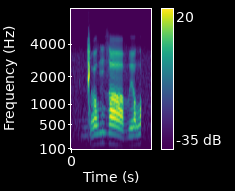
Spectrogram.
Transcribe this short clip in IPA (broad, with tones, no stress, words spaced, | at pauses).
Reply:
ɡ͡ǁœ˧˥lˠnzaː˥˩vɪ˧˥lˠ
